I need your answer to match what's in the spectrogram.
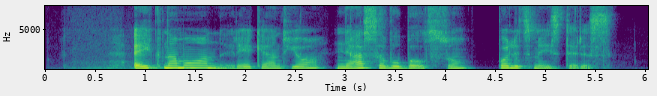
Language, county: Lithuanian, Vilnius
